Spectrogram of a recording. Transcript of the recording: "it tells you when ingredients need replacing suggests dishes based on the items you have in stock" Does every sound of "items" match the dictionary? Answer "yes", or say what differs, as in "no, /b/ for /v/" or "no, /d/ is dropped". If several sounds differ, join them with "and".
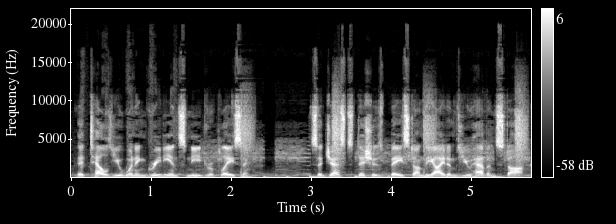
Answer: yes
